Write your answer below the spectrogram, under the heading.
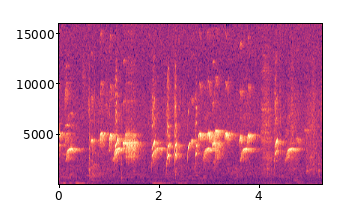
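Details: Male canary with yellow 'bon' colouring singing bright, high chirps and rising, whistled slurs in quick bursts, with soft low background rumble.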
